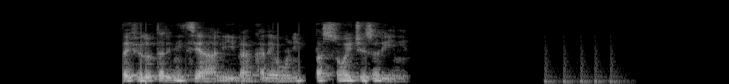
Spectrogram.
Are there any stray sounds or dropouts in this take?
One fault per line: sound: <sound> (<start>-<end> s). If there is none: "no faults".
sound: thud (5.4-6.4 s)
